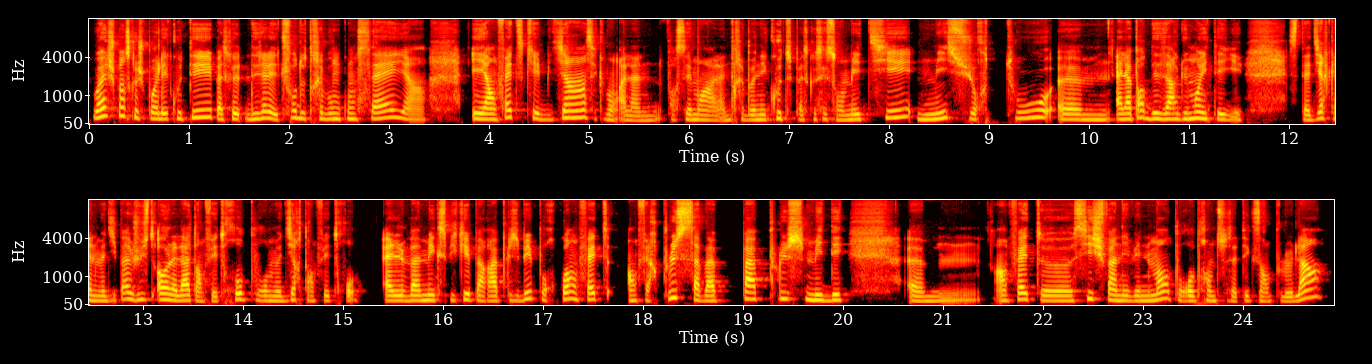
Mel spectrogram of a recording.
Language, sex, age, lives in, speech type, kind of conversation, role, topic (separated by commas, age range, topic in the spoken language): French, female, 35-39, Germany, conversation, advice, user, Comment gères-tu le surmenage lié au fait de vouloir tout contrôler et de plaire aux autres ?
